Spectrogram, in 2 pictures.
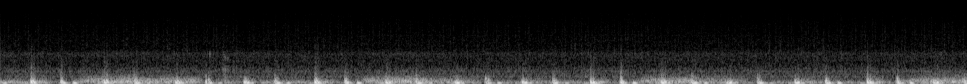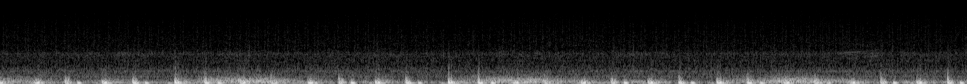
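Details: Heart sounds recorded lying supine after deep squats: strong, rapid heartbeat at about 88 beats a minute with low rumbling hum and breathing swells underneath.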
